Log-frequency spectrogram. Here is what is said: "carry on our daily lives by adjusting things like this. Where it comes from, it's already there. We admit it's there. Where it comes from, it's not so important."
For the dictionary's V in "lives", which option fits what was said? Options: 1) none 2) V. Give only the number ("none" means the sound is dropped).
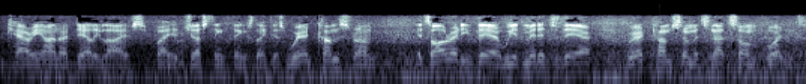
2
